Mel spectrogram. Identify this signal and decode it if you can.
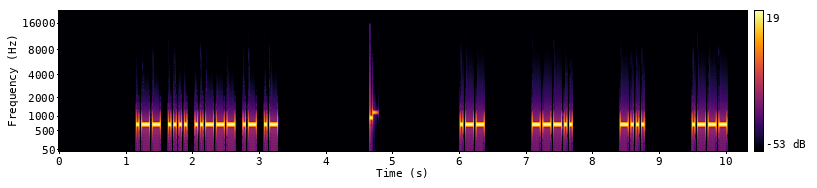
Morse code, heard as a keyed tone, about 30 wpm, spaced as for 17 wpm, 700 Hz. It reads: WH2AA W8BJ
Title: USA Call Signs - 6x Character Spacing - 30wpm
